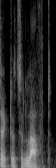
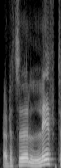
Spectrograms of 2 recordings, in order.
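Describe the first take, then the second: First: লাফট said with an open a, lower and softer; pronunciation demo. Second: লেফট said with a clear short e, rising at the end; pronunciation demo. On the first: Teacher contrasting two vowels: লাফট said as "laft". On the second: Teacher contrasting two vowels: লেফট said as "left". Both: Shown as a demonstration. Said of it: "প্রনাউন্সিয়েশনের difference".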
